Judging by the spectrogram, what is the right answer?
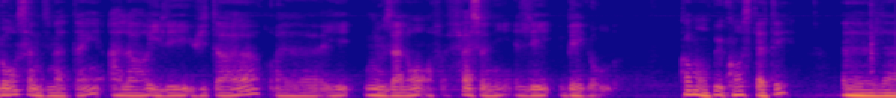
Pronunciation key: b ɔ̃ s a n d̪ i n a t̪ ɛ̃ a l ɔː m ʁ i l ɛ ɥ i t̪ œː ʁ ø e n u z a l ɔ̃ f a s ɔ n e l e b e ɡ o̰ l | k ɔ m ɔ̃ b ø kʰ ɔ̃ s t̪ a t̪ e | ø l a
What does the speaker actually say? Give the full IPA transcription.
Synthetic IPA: b ɔ̃ s a m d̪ i m a t̪ ɛ̃ a l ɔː ʁ i l ɛ ɥ i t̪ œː ʁ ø e n u z a l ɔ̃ f a s ɔ n e l e b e ɡ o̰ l | k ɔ m ɔ̃ p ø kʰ ɔ̃ s t̪ a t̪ e | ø l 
